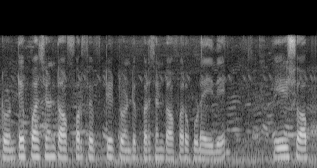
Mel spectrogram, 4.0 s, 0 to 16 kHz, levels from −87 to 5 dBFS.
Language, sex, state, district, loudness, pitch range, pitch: Kannada, male, Karnataka, Bidar, -20 LUFS, 145-165 Hz, 150 Hz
